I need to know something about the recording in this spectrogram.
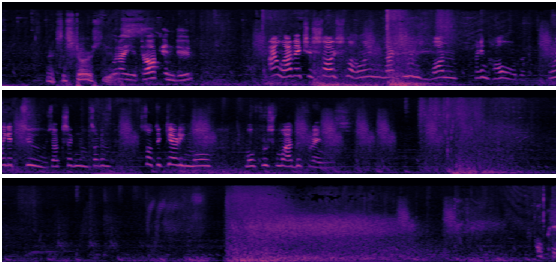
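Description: Punches and energy blasts thump and whoosh in a fight.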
